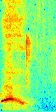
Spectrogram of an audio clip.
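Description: A short rising whistled note from a person, fairly quiet and alone, fading out within a second.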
